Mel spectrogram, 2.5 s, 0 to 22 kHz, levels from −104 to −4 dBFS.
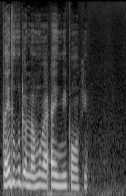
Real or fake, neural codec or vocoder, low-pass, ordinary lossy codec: fake; codec, 44.1 kHz, 1.7 kbps, Pupu-Codec; none; none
